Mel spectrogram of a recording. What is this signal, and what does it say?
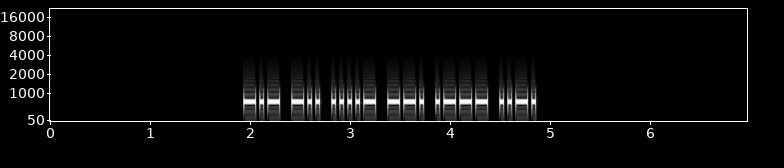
Morse code, heard as a keyed tone, about 30 wpm, 700 Hz. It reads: KD4GJF
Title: USA Call Signs - 6 Characters - Repeated 3x - 30wpm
